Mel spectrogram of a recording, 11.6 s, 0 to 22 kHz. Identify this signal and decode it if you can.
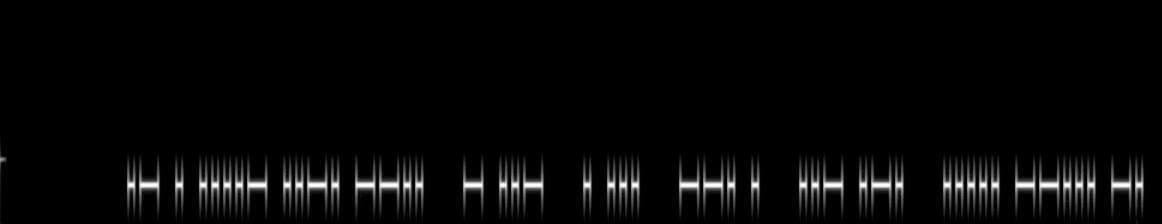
Morse code, heard as a keyed tone, about 21 wpm, 700 Hz. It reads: AE4FZ TU ES GE UR 57N
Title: POTA QSO Practice - 20wpm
